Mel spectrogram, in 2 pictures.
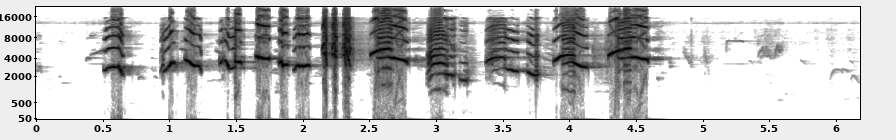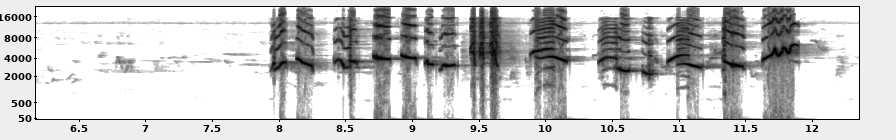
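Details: Harsh provoking song of an Oriental magpie-robin used to goad rival birds: two bursts of about four seconds each, made of rapid high chattering and whistled notes, separated by three seconds of silence.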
